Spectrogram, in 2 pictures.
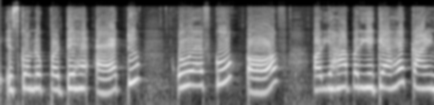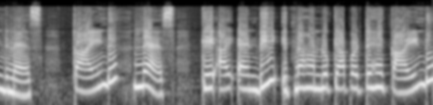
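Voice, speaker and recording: A woman's voice: high-pitched, dry recording. A woman teacher explaining English reading in Hindi. She spells each word out letter by letter, repeats it patiently and asks the class to say it after her.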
